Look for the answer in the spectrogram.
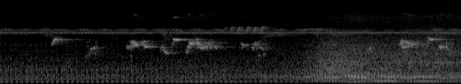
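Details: Red-whiskered bulbul used as a decoy in trapping, 2 July 2018: short warbled, whistled phrases rising and falling, given in quick bursts over a steady high insect drone.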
